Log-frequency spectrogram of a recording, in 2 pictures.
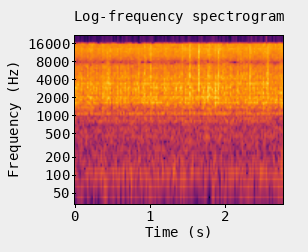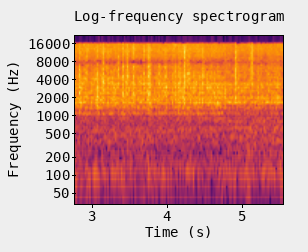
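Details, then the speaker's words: Walk-in cooler refrigeration compressor, still holding temperature, found during preventive maintenance: runs with a rough rattling knock like rocks tumbling inside; compressor bad, needs replacing. "I just wanna verify, but I mean, I can tell you there's rocks in that thing, so it's bad."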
